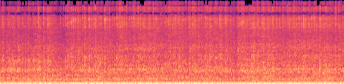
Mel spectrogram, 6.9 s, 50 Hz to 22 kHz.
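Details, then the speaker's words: OBS truck V8 on its first fire-up, idling through open headers: a loud, deep, even burble with all cylinders firing and no misses; healthy, though the air-fuel ratio reads erratic because the O2 sensor sits close to the header end. "that sounds healthy"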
